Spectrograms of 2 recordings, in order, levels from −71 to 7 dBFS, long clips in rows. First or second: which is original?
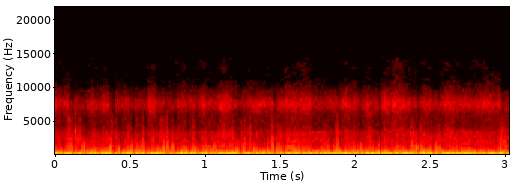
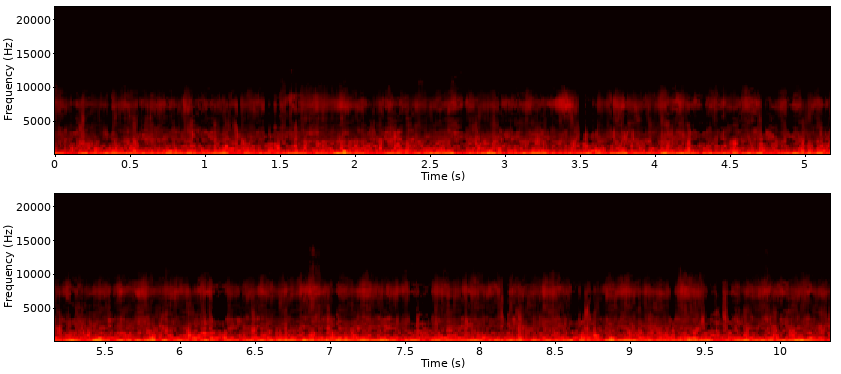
first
